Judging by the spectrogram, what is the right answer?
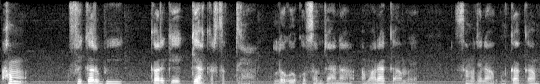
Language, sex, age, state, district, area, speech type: Urdu, male, 30-45, Uttar Pradesh, Mau, urban, spontaneous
